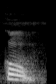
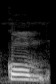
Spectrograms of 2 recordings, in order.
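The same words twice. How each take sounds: First: "comb" as KOME; silent B. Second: "comb" ending in an audible B; sounded B. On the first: Teacher correcting the common mistake, silent B. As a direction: end "comb" on the M. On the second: Teacher showing learners what not to say, B sounded. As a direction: say "comb" as KOM-B. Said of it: "It's not comb". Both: Shown as a demonstration.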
